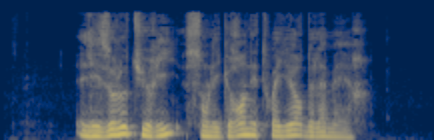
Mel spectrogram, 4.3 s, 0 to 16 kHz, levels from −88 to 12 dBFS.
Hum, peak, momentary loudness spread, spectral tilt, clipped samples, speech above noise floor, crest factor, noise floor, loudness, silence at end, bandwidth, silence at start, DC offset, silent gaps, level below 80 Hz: none; -2 dBFS; 11 LU; -7 dB/octave; under 0.1%; 55 dB; 16 dB; -71 dBFS; -16 LUFS; 0.75 s; 11.5 kHz; 0.75 s; under 0.1%; none; -48 dBFS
